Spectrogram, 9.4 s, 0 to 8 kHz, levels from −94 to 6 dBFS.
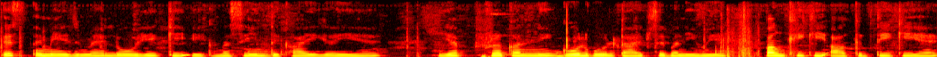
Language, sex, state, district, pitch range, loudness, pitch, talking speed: Hindi, female, Jharkhand, Jamtara, 210-230 Hz, -22 LUFS, 220 Hz, 160 wpm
